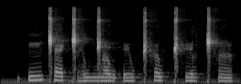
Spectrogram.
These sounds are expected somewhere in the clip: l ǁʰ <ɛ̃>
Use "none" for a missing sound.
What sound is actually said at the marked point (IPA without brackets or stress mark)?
ə̃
